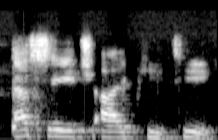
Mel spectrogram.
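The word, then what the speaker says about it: Shipt: is called shift and i had to be careful pronouncing that s-h-i-p-t ship so what it means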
